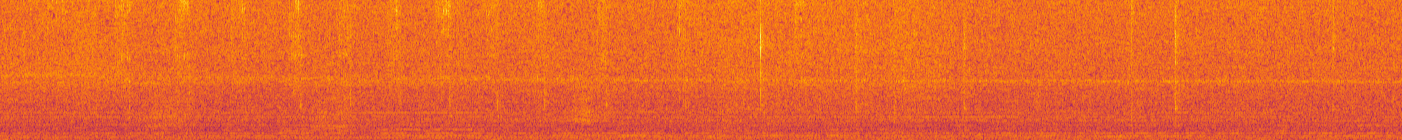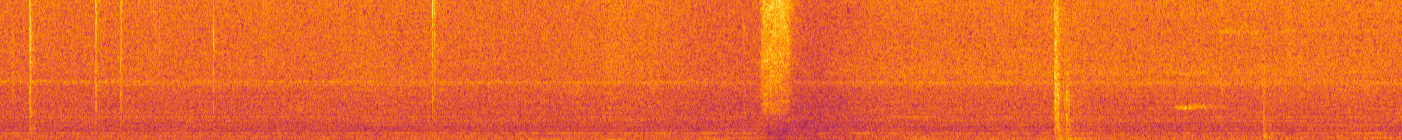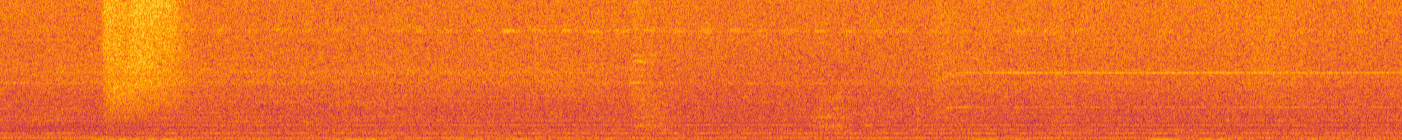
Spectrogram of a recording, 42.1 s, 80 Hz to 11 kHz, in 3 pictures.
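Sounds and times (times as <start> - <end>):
machine humming: 0.0 - 42.0
short hiss: 21.6 - 22.0.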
